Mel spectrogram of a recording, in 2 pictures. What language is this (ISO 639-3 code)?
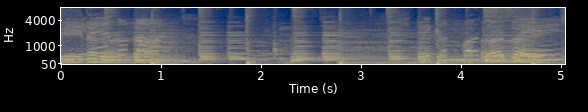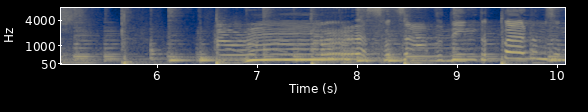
ron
